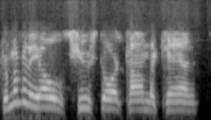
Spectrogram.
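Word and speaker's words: Thom McCann: I should also mention and sh this sounds like remember the old shoe store Tom McCann. It was spelled with an H t h o m.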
